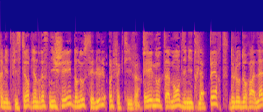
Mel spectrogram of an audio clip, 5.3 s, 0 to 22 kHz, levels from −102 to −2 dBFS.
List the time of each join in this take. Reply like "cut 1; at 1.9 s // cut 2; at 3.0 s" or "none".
cut 1; at 2.9 s // cut 2; at 4.0 s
